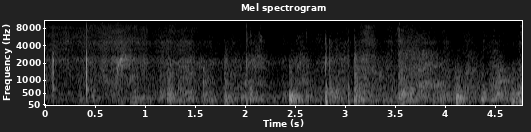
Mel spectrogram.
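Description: A dog scampers around playing, its quick pattering steps and scuffles mixing with sharp clicks and rustling, fairly close but quiet, with no one talking.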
